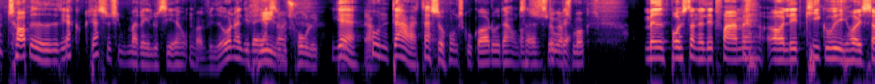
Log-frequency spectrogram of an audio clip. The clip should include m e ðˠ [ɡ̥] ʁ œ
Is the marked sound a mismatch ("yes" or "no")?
yes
